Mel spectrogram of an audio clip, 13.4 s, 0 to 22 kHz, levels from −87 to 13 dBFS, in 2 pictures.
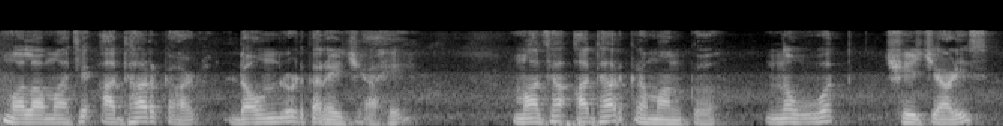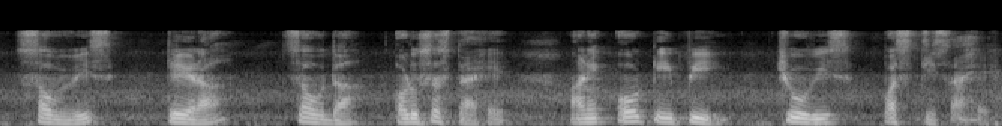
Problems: constant background noise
